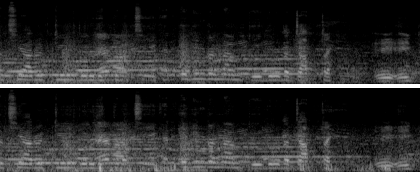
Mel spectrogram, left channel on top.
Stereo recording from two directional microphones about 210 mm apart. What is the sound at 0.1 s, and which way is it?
Speech, 40° right (ahead or behind).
